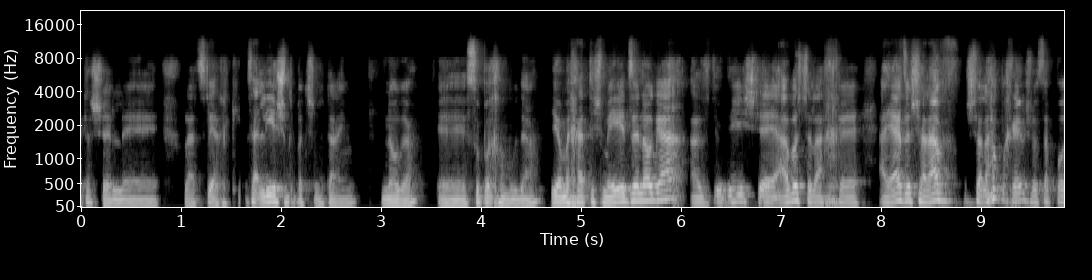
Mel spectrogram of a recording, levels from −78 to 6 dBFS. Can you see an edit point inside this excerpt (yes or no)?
yes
